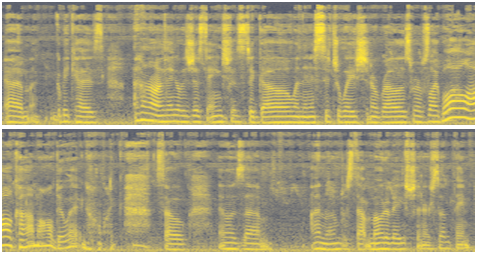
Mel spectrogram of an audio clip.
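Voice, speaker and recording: Low gravelly stuffed-up woman outdoors. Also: steady tone, moderate pace, mellow. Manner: meandering, many fillers and restarts. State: stuffed-up nose. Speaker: spiritual vlogger. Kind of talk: rambling casual monologue. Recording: noisy outdoor phone recording.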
